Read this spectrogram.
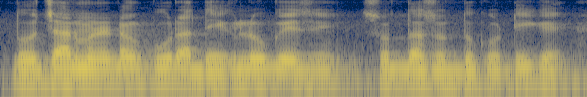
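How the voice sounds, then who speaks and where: A man running a casual exam-prep grammar class, going through answer options one by one. His voice is mellow and dark, and he talks informally, checking in with students as he goes. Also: mid-range voice, little pitch movement, fast talker, a little hiss or hum. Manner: informal, repeats "theek hai" often, reads out answer options. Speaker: exam coaching teacher. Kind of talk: casual Hindi grammar lesson.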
